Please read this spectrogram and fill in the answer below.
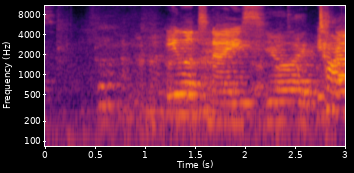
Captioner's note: audience laughing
